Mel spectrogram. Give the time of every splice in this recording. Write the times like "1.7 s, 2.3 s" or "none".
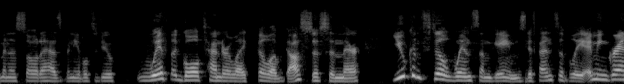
5.3 s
